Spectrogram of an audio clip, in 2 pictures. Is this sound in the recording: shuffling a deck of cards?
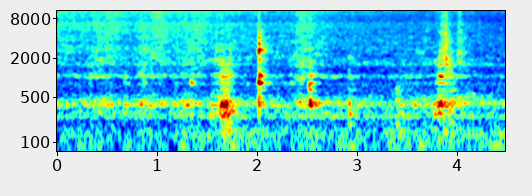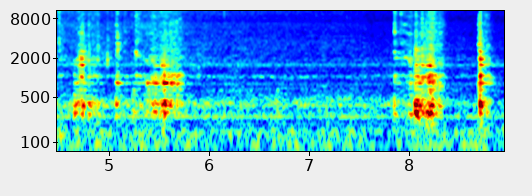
no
